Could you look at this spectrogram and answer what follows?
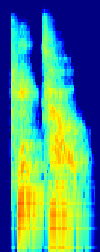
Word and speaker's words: qué: Every time you see QUE, just put a KE above it. ¿Qué tal? Because you don't pronounce generally a U after a Q. And you can write that down. I don't pronounce a U after a Q. And a Q sounds like a K, like in English, queen. ¿Qué tal?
